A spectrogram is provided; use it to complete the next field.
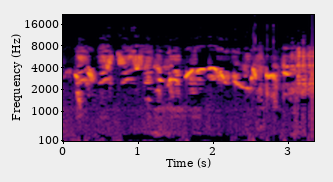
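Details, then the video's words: Oriental magpie-robin without feathers, singing loudly and steadily: jumbled high chirps give way to a long clear whistle gliding downward, then more quick twittering and bright notes. "Kacer Tanpa Bulu gacor"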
